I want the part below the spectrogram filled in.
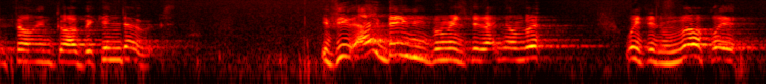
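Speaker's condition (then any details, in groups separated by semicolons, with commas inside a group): Cerebral palsy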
